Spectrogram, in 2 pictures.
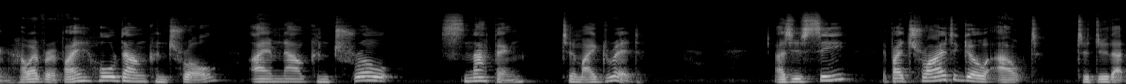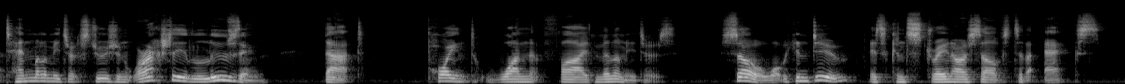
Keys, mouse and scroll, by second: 22.0 x.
